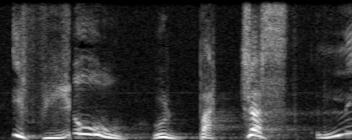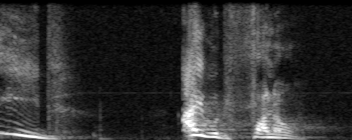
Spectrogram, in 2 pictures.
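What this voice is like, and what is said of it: Attempted Scottish accent. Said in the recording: “Do my best to do a Scottish accent”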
